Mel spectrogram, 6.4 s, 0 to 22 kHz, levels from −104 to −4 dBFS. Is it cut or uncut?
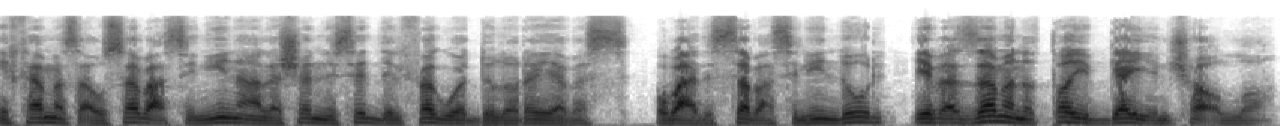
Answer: cut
